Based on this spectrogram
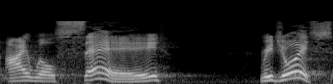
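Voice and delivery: drawn-out build to a punched REJOICE; emphatic preacher's quote, landing hard on "rejoice". Acted. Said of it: "And it's emphatic".

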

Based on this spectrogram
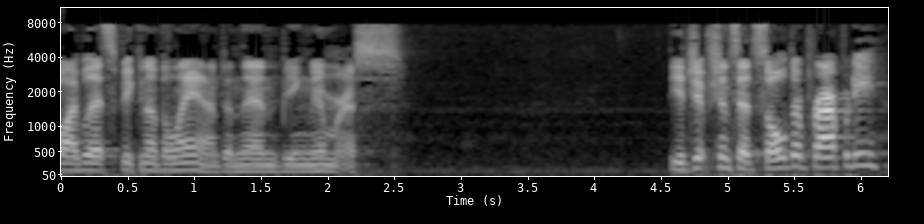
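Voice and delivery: normal talking voice

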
